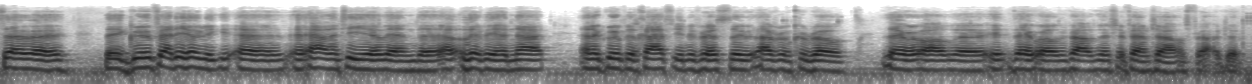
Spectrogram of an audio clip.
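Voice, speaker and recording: The man speaks at a moderate pace. His intonation is monotone and flat. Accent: American. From US Northeast. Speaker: animal genetics professor. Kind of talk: interview. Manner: halting.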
